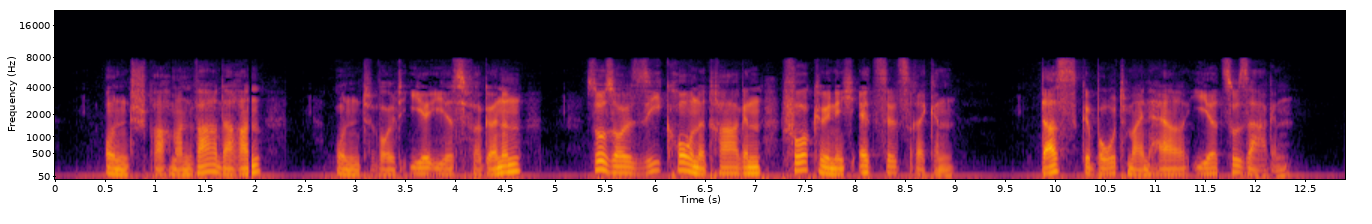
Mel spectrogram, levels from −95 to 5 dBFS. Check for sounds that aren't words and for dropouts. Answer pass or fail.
fail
